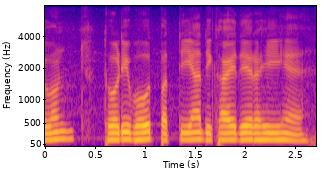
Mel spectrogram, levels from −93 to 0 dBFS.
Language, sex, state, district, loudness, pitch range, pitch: Hindi, male, Uttar Pradesh, Jalaun, -15 LUFS, 145-155 Hz, 145 Hz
